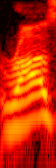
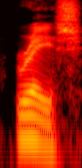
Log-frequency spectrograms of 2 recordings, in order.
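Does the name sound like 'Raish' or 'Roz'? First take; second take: Roz; Raish. First: The name is said like 'Roz'. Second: The name is said like 'Raish'.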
